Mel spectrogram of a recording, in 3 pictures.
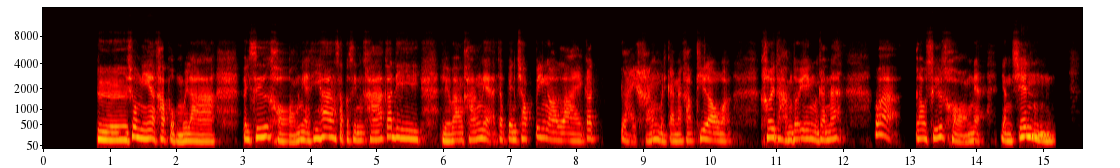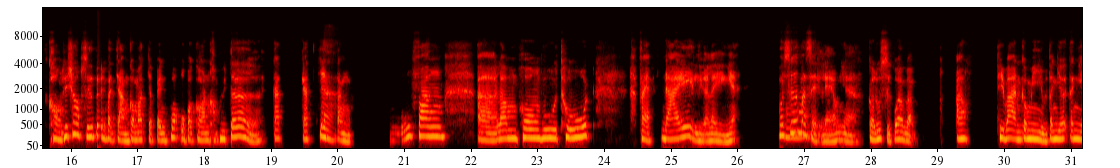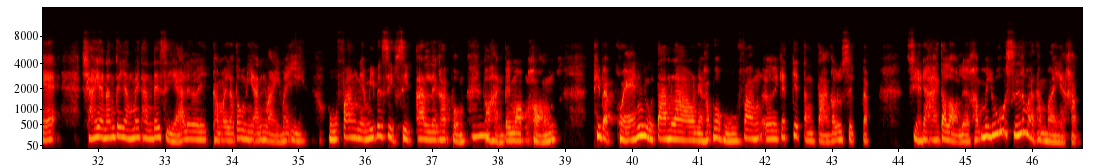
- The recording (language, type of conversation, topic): Thai, advice, คุณมักซื้อของแบบฉับพลันแล้วเสียดายทีหลังบ่อยแค่ไหน และมักเป็นของประเภทไหน?
- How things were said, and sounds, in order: in English: "แกด แกดเจต"; in English: "แกดเกต"; "แกดเจต" said as "แกดเกต"; stressed: "รู้"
